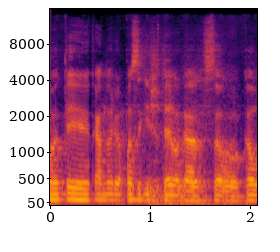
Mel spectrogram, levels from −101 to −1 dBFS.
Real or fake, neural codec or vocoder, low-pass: fake; codec, 44.1 kHz, 7.8 kbps, Pupu-Codec; 14.4 kHz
